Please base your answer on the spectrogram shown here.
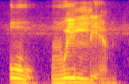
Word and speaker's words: William: La W es una U.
